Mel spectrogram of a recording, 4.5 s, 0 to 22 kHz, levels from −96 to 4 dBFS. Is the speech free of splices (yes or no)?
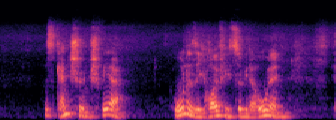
yes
